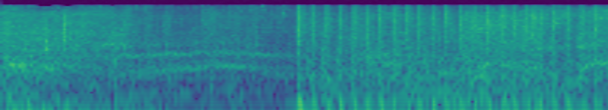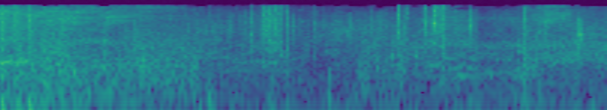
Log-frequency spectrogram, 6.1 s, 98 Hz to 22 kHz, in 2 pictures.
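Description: Rapid automatic gunfire in the Rainbow 6 Siege video game, aimed at balloons, rattles in a fast burst through the middle, loud and close, surrounded by other game noise.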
